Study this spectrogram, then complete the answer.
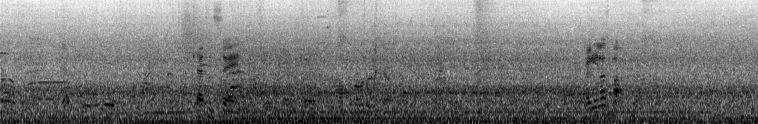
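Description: City traffic rumbles steadily on a wet street nearby.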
